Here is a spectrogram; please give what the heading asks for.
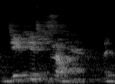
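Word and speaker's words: xiphisternum: X का कई मतलब हो सकते हैं, कई सब साइलेंट होते हैं, इसको क्या बोलेंगे अपन? जीपीस्ट्रम।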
